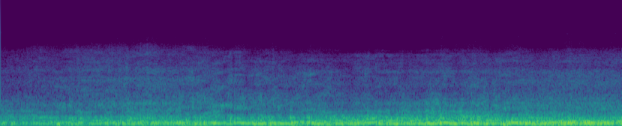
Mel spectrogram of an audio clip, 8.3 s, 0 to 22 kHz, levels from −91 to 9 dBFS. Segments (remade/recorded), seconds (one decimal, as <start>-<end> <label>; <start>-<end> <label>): 0.0-0.5 recorded; 0.5-1.8 remade; 1.8-2.4 recorded; 2.4-6.9 remade; 6.9-8.3 recorded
